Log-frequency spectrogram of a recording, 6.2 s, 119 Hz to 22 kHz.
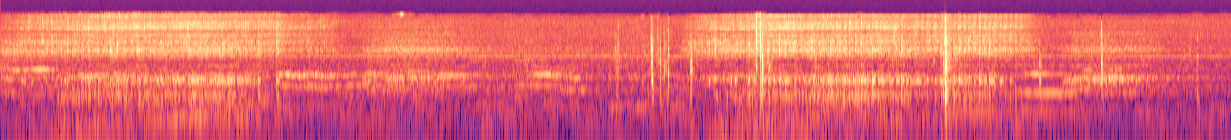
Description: Snoring after a 6 pack of beer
